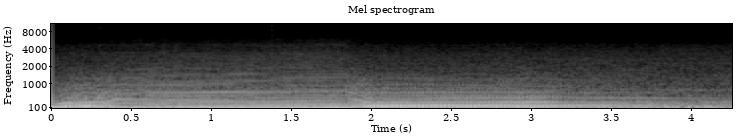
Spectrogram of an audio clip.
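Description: A Dodge Challenger R/T's engine pulls hard from 80 to 100 mph, loud and close, with a steady droning pitch that climbs, drops briefly at a gear change, then climbs again.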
